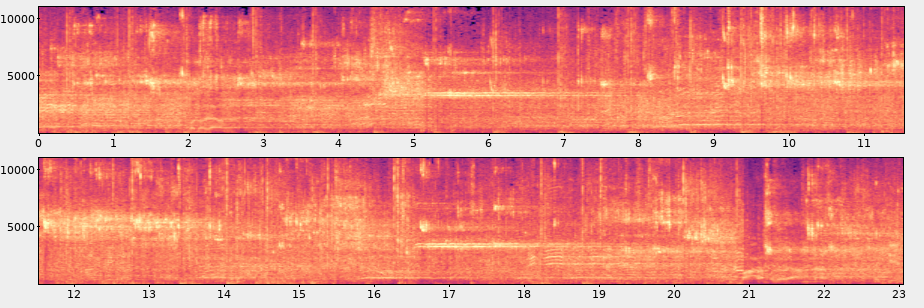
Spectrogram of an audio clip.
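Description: A basketball being dribbled on a hardwood court during a game, with repeated bounces and players' voices ringing in a large hall.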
